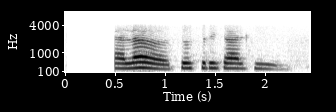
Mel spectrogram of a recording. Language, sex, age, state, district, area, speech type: Punjabi, female, 45-60, Punjab, Mohali, rural, conversation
